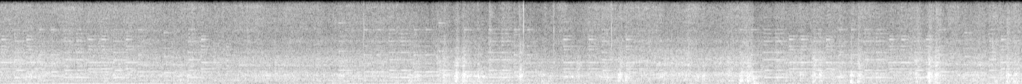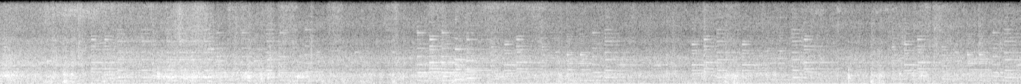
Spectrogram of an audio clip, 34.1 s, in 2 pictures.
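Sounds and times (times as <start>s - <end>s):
train wheels rumbling: 0.0s - 34.0s
clacks over rail joints: 5.6s - 23.8s.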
